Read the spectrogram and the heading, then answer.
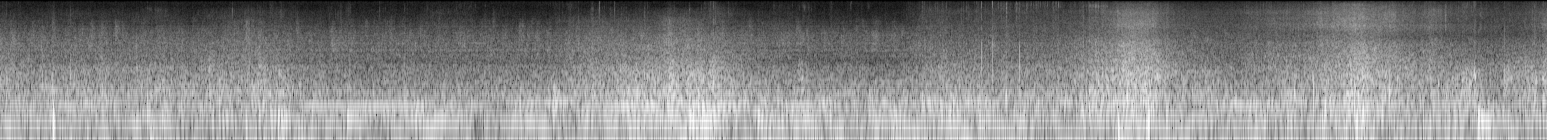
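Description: Wind-whipped ocean waves, swollen after a night of rain until the sea covers the hill, surge in a steady, rushing wash that keeps swelling louder every few seconds, a continuous roar of water with no voices over it.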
